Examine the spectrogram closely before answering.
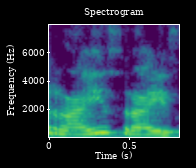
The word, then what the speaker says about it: raise: இதை ரைஸ் அப்படிம்பீங்களா இல்ல ரைஸ் அப்படிம்பீங்களா? ரைஸா? நோ, ரேஸ். இது வந்து ரேஸ்.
